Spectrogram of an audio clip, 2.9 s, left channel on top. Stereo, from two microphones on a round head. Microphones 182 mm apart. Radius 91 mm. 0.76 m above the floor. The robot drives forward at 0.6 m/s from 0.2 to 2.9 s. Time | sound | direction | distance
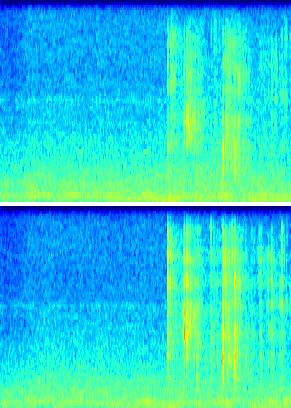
1.7 | crumpling | 85° right | 4 m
